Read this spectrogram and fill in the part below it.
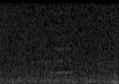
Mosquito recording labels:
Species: Anopheles gambiae s.s.; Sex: female; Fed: unfed; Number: one; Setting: insect culture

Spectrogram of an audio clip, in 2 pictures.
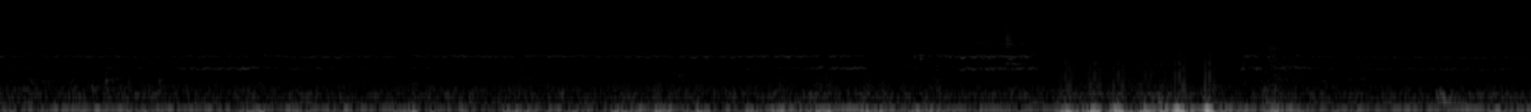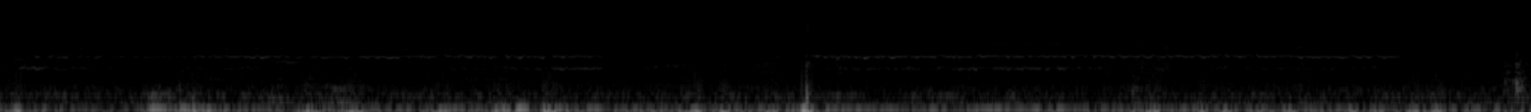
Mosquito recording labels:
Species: Anopheles arabiensis; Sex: female; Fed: unfed; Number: one; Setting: cup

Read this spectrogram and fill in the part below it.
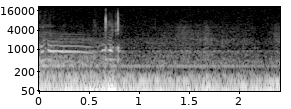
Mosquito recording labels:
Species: Anopheles arabiensis; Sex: female; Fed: unfed; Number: one; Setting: cup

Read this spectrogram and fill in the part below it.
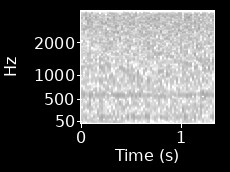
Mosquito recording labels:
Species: Anopheles gambiae s.s.; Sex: female; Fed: unfed; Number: one; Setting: insect culture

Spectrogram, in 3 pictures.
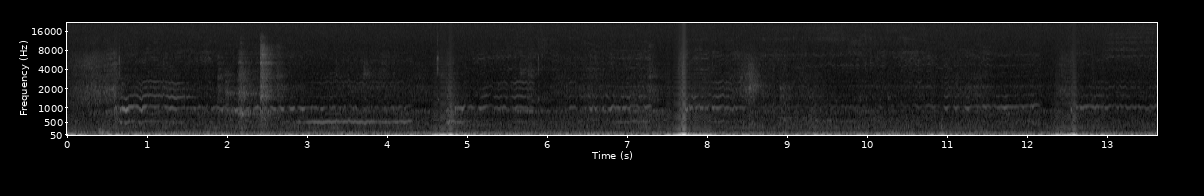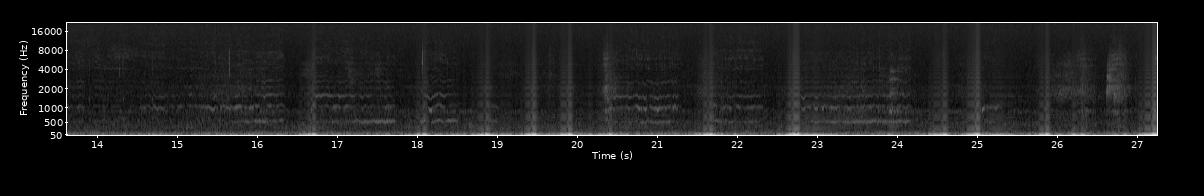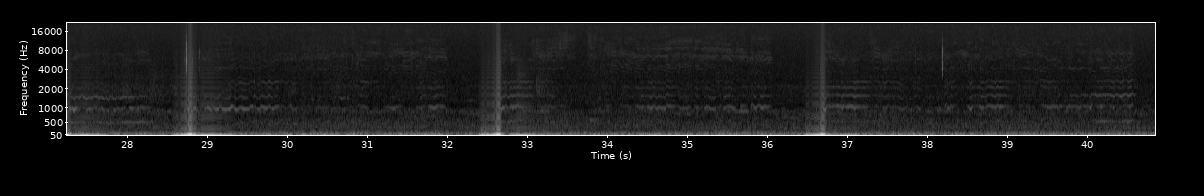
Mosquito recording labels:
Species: Anopheles funestus s.s.; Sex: female; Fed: unfed; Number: one; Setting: cup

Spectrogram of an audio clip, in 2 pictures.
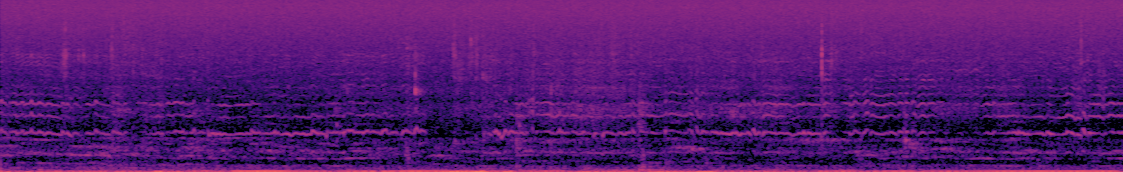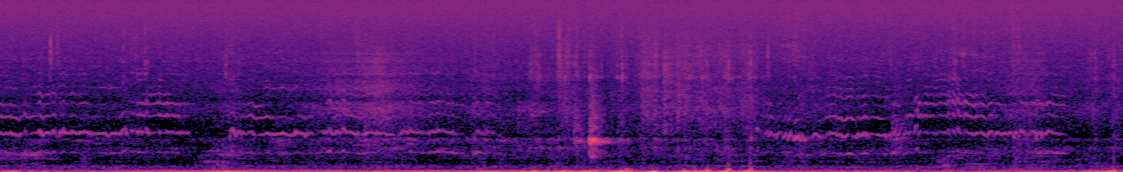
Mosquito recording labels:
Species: Anopheles arabiensis; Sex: female; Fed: unfed; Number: one; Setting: cup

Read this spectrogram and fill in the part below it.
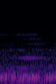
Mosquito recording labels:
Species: Aedes albopictus; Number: one; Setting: insect culture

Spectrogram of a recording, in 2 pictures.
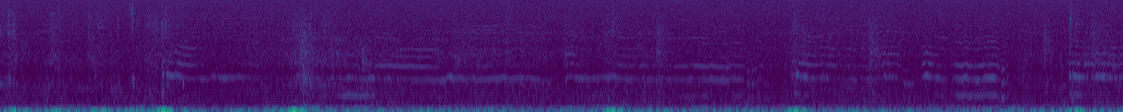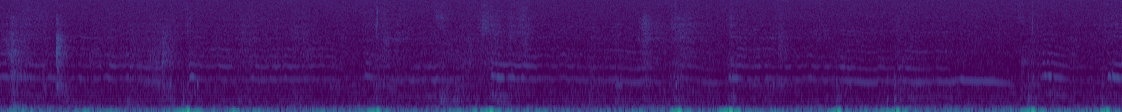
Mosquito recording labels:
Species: Aedes aegypti; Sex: female; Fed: unfed; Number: one; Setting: cup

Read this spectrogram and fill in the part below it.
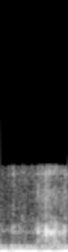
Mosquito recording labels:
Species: mosquito; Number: one; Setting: cup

